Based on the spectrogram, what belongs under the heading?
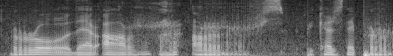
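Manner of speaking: slow purring rolled R on "roll their R, Rs" and "purr"; rolled r exercise. Shown as a demonstration. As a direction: roll the R in "R, Rs because they purr" slowly like a cat purring. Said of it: "cats speak for some reason always in this very deep, slow voice".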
